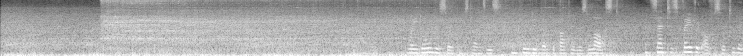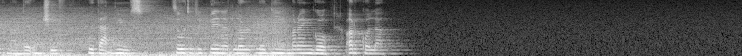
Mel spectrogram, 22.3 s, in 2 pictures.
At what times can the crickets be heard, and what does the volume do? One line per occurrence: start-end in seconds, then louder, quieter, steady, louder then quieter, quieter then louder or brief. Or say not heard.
not heard.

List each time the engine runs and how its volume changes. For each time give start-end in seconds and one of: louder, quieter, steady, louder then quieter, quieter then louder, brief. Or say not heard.
1.4-8.5 quieter.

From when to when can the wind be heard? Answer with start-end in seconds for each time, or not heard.
0.0-15.6.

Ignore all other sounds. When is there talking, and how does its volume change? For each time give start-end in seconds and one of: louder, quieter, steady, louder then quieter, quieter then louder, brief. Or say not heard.
5.3-16.9 steady.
